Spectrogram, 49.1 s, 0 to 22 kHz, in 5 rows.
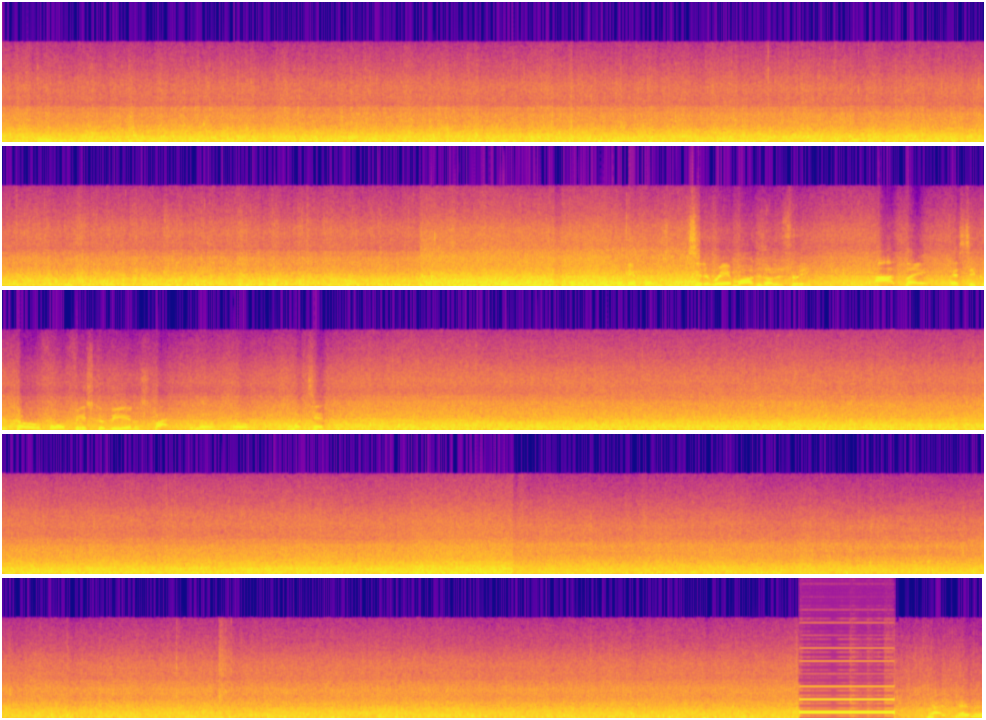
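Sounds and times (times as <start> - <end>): mountain stream rushing over boulders: 0.0 - 47.3, 48.3 - 49.0.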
